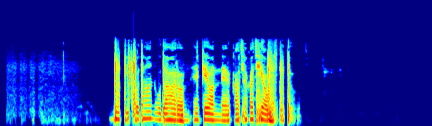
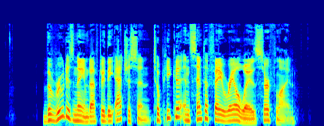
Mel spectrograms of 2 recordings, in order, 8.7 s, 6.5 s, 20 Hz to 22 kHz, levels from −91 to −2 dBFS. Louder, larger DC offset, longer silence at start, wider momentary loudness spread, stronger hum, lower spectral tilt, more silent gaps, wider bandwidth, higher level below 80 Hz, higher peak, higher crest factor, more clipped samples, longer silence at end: first, -17 LUFS vs -20 LUFS; neither; first, 2.25 s vs 0.85 s; about the same, 9 LU vs 9 LU; neither; first, -6.5 dB/octave vs -4.5 dB/octave; neither; second, 7.2 kHz vs 11.5 kHz; about the same, -52 dBFS vs -54 dBFS; about the same, 0 dBFS vs -2 dBFS; about the same, 20 dB vs 20 dB; neither; first, 2.65 s vs 0.6 s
